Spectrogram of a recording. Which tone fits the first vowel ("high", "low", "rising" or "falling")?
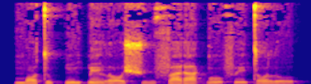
high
